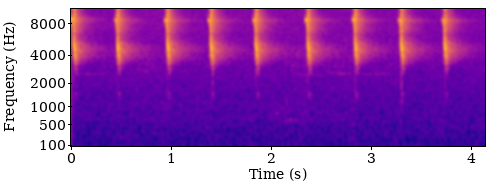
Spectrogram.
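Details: Chipmunk calling loudly: sharp high chips repeated about twice per second, evenly spaced, each a brief bright note, with quiet background.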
